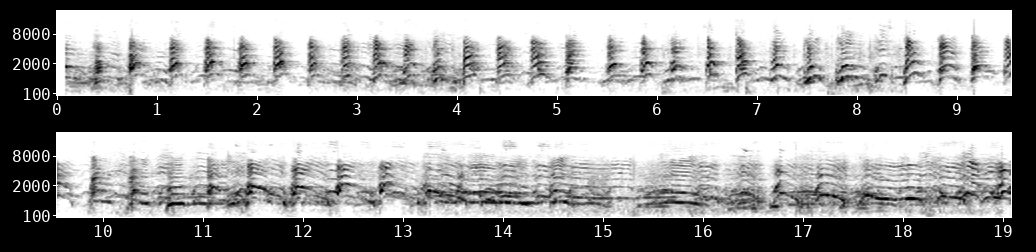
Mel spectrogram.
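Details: Five-week-old Pembroke Welsh Corgi puppies clamoring for food, a rapid run of sharp yaps repeated about three times a second for ten seconds, then dissolving into overlapping high whines and squeals from several pups at once.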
